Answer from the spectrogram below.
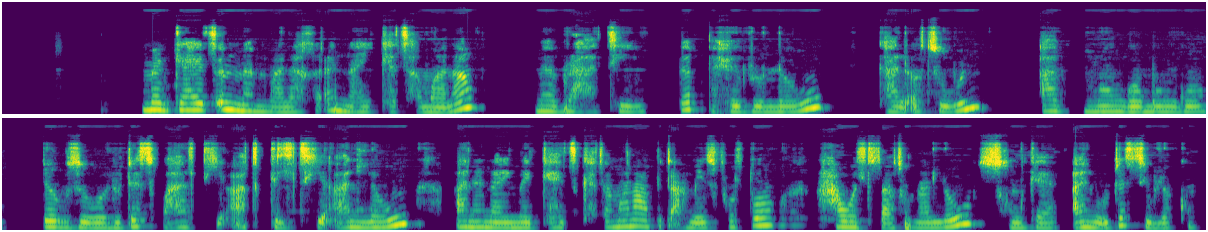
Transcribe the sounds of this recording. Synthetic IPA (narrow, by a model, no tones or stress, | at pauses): mɐɡajɛt͡sʼɨnmɐmːalaxʔɨnːajkʰɐt̪ʰɐmana | mɐβɾaht̪ʰi | b̥ɐbːɨħɨβɾɨlːɐwu | kʰalʔo̰t̪ʰiwʊn | ʔaβmo̞ŋɡo̞moŋɡo̞ | d̪̥ɐβzɨβɐlud̪ɐsbahalt̪ʰiʔa̰t̪ɡɨlt̪ʰiʔa̰lːɐwuʔanɐnajmɐɡajɛt͡sʼkʰɐ̥t̪ʰɐmanabɨt̪ʼa̰ʕmispʰoɾt̪ʰo̞ħawɐlt̪ʰɨ̥t̪ʰat̪wunalːɐwusɨ̥xɨmɡɐajnuʔud̪ɐsjɪβlɐkʰːum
